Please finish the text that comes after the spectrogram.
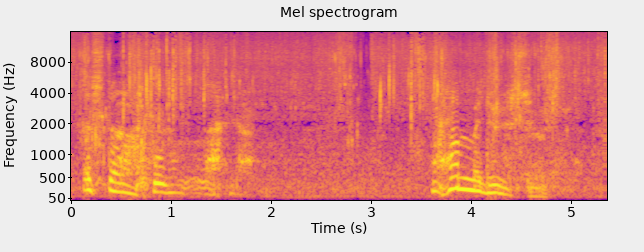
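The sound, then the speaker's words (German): Water runs steadily from an outdoor tap in front of a house during a ritual washing in the eastern Black Sea region, a continuous splashing hiss, while a voice speaks in short bursts over it. “Es beginnt am Wasserhahn vor dem Haus mit einer rituellen Waschung.”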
